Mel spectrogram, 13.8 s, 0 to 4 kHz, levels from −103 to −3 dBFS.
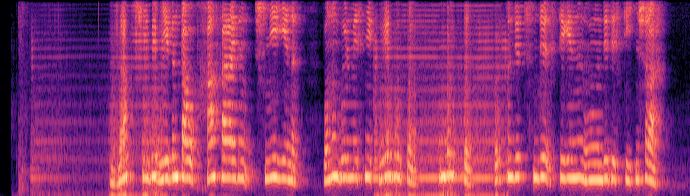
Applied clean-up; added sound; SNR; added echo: neural separator model SepFormer DNS4.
